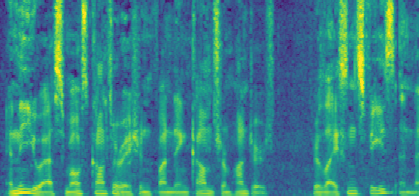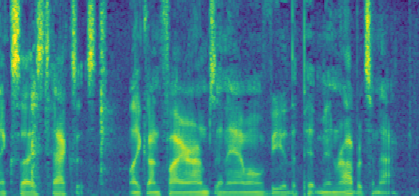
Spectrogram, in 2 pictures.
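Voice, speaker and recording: A man co-hosting a casual podcast, reading points aloud plainly and chiming in with quick agreement. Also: low voice, a little mellow, slight background noise. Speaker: podcast co-host.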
